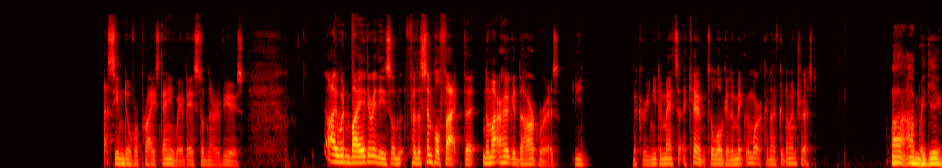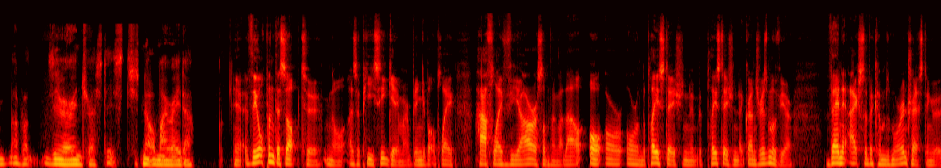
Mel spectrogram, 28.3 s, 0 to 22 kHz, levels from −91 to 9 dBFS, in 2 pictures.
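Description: Cut-off start, 0 to 1.56 s: the speech clip opens in digital silence and then jumps abruptly into sound mid-phrase just before "seemed overpriced anyway based", with no natural attack. Wireless microphone noise hit, 5.26 to 5.32 s, between "I wouldn't" and "either of these for": a brief swish of receiver static as the FM radio link fades through cancelling reflections. From 8.71 to 9.53 s the sound trails off into about 0.65 s of silence and resumes with roughly 0.6 s missing, likely a long network dropout that the receiver briefly concealed before going quiet. Jitter buffer speed-up, 9.66 to 11.58 s, ending before "I've got no interest": the receiver repeatedly trims tiny pitch-period slices, about 150 ms in all, so speech runs 8% faster at unchanged pitch.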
